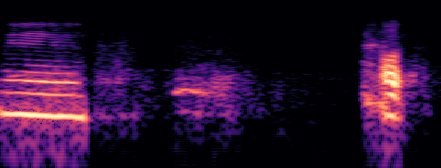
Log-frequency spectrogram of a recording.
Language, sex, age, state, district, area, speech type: Maithili, female, 45-60, Bihar, Madhepura, rural, conversation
